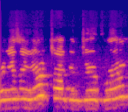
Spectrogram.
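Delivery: put-on very high creepy old-man voice. Acting out a Family Guy scene, replying to Grim, in Herbert from Family Guy voice. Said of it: "You're a creepy old man".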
